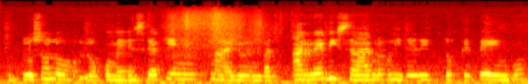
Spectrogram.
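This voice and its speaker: A woman at a fairly high pitch and a very slow pace, her intonation monotone and flat, with audible room echo and noticeable background noise. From Venezuela. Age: 60s. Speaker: poet and novelist. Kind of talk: interview. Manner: halting.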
